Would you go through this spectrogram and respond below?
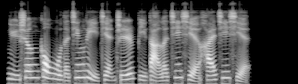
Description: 女生购物的精力简直比打了鸡血还鸡血wav音频生成系统WAV Audio Player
